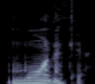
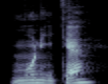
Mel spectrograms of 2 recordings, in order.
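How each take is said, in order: First: It is said in the speaker's plain accent. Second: It is said in a broad Australian accent.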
